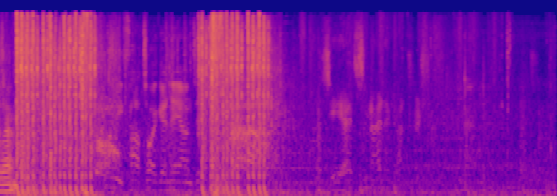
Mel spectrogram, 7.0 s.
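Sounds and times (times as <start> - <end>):
video game automatic gunfire: 0.1 - 1.5, 2.4 - 3.6.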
